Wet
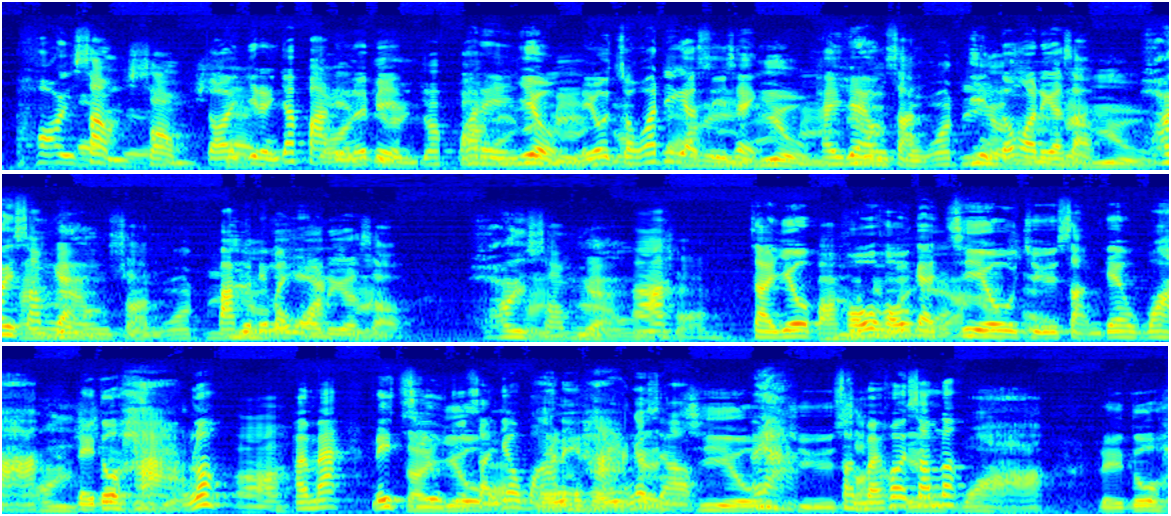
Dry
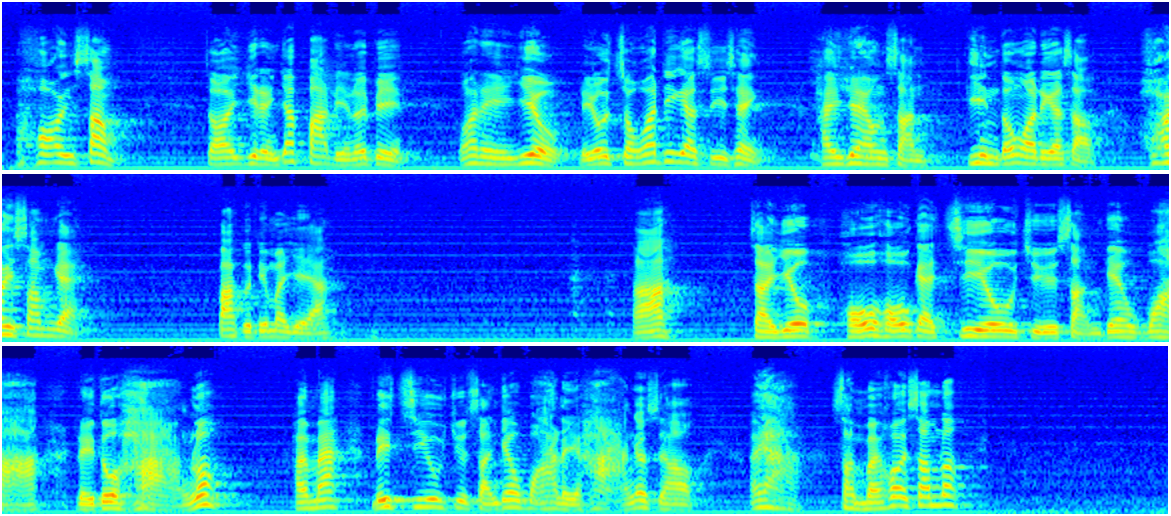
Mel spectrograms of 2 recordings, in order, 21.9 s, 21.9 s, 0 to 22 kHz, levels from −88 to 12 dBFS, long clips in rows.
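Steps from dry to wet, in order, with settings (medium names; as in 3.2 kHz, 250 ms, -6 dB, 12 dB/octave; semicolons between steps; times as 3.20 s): 9.31–11.43 s: robot voice 89.7 Hz; spectral noise reduction 9 dB; ever faster or slower copies 146 ms, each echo -6 st, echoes 2, each echo -6 dB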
